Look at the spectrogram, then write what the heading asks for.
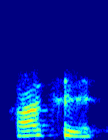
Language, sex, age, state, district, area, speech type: Bengali, female, 30-45, West Bengal, Darjeeling, rural, conversation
